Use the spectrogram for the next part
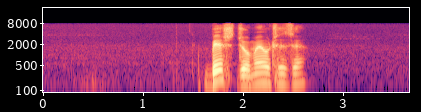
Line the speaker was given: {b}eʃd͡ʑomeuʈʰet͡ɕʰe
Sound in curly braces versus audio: correct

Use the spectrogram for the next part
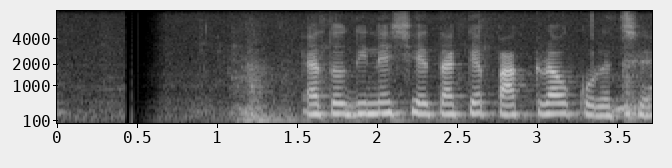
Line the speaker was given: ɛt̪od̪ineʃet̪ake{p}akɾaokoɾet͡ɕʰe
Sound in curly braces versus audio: correct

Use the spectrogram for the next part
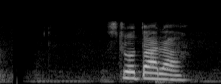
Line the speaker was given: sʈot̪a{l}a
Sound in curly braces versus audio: incorrect: ɾ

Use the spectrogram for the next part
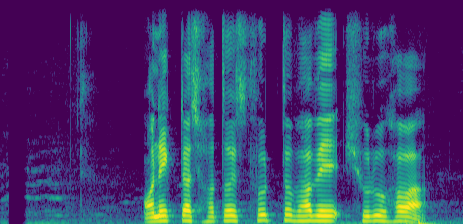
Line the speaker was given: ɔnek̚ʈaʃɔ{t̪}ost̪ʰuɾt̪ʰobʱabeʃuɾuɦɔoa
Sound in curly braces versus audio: correct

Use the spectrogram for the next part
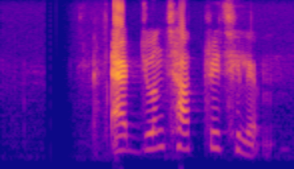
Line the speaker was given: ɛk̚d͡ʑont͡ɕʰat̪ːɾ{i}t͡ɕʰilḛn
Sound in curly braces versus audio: correct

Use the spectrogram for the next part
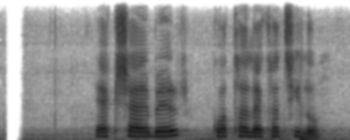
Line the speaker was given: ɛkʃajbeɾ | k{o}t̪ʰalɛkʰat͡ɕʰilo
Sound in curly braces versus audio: incorrect: ɔ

